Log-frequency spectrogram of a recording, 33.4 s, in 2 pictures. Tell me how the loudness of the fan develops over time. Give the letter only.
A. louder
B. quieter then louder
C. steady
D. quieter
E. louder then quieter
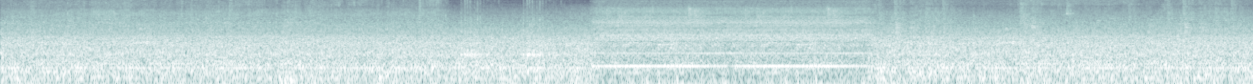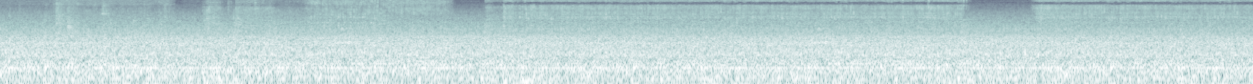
C.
